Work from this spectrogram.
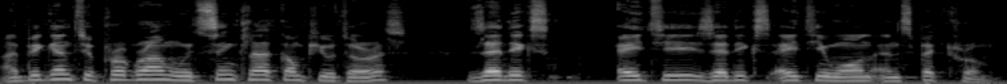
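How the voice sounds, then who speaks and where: Slow-speaking French-accented man in his fifties. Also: medium pitch, a little mellow. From France. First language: German. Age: 50s. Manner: slow, simple sentences in a second language. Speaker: digital artist. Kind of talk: personal pitch, read aloud.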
